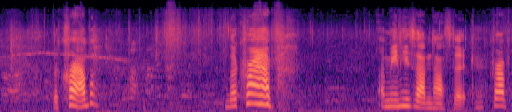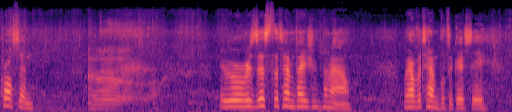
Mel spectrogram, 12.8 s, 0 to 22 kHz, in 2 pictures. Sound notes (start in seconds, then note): 7.5 groans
